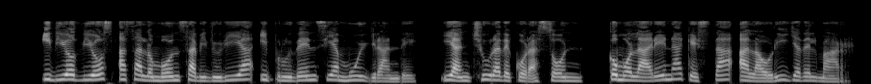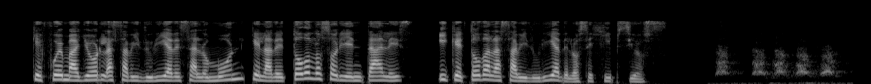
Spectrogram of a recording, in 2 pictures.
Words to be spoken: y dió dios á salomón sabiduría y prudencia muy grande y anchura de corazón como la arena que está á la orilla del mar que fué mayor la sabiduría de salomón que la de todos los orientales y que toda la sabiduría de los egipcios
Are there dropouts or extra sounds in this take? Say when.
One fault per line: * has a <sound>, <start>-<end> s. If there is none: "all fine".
* has a bark, 15.8-17.3 s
